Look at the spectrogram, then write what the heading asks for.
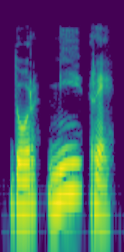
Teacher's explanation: you really want to lean into that strong accented final syllable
